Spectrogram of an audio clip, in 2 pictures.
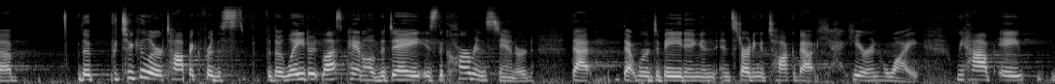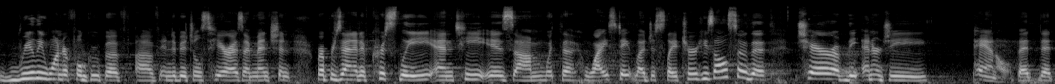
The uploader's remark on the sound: The best of live interviews from GreenBiz events.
